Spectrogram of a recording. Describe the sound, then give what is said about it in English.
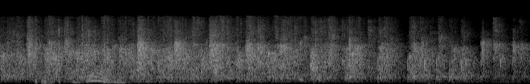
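An audience applauds two speakers at the close of a program, a dense wash of many hands clapping at once, sustained and fairly loud throughout with no one speaking. “So let's give a big hand to Jason and Stephen.”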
